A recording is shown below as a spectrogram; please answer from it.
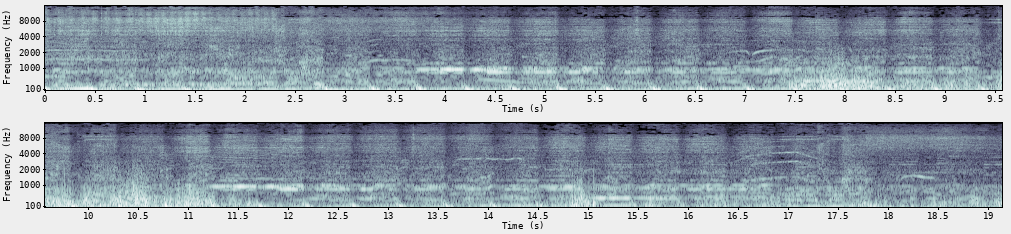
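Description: Loud electronic dance music with a steady beat, played over a Disco Dance fairground ride's sound system while the ride spins.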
